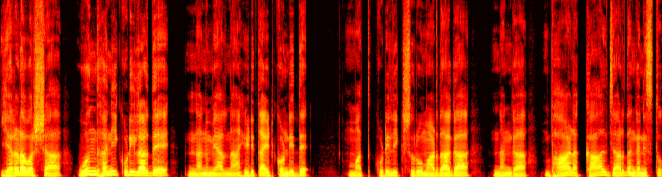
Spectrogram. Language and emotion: Kannada, sad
